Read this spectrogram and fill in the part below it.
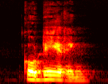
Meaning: encoding
- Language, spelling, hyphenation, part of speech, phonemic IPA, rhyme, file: Dutch, codering, co‧de‧ring, noun, /ˌkoːˈdeː.rɪŋ/, -eːrɪŋ, Nl-codering.ogg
